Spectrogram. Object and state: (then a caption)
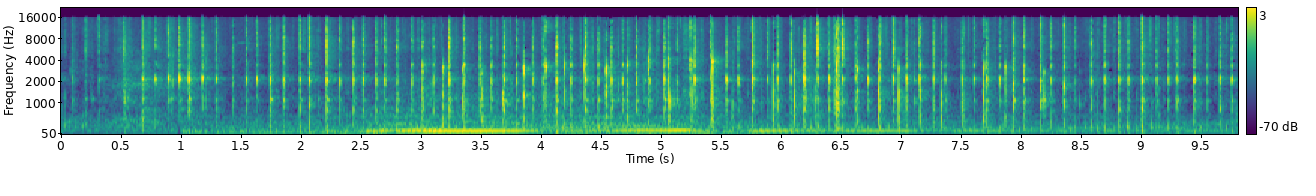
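Clear plastic cup. Long acrylic nails rapidly tap and scratch the sides of a small, clear, ribbed plastic cup that is hollow and empty and held in the hands. The result is a dense run of sharp, dry clicks with bright, hollow ticks around 2.2 kHz, over a soft low hum that swells in the middle.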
